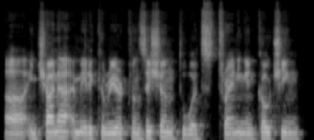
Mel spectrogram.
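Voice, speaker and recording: A man's voice: medium pitch, little pitch movement, normal speed. A middle-aged man from Belgium, explaining his ideas as a podcast guest and coach. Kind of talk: explanatory interview talk.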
